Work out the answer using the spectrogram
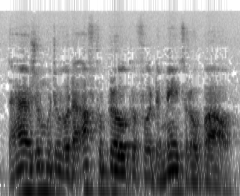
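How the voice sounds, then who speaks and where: An actor playing a formal, neutral radio newsreader delivering a scripted bulletin in a radio drama. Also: male voice, fairly low pitch, fast, natural voice. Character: formal, impersonal radio newsreader reporting riots. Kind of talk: scripted news reading. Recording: noisy, clicking radio broadcast.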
